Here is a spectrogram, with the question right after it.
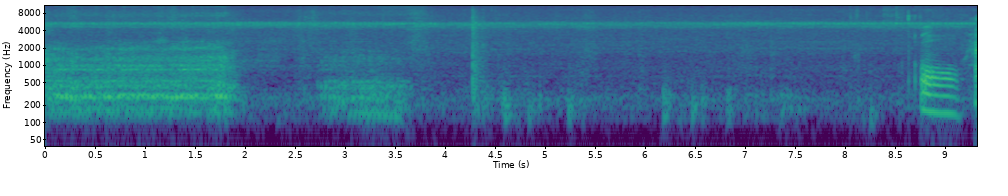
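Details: Puppy tugging against a big dog in a game of tug of war: a steady harmonic growl for about two seconds, a shorter growl after, then quiet scuffling and a brief human voice near the end.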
